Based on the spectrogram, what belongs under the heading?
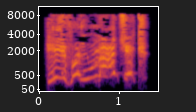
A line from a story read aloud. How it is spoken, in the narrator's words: his mother shrieked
